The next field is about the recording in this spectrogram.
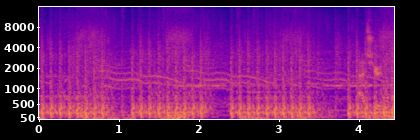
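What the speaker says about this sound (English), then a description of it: "I need a free hand to use Gatling gun" A Gatling gun fires in a Yakuza video game, a dense continuous rattle of rapid shots with pulsing bursts, heard together with game sounds and faint talk.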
